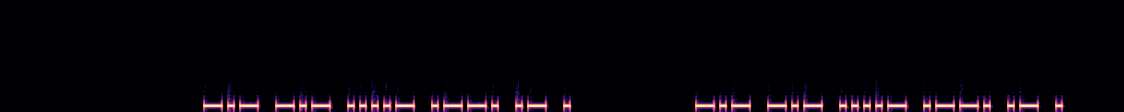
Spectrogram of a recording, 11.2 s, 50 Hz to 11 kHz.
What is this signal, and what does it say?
Morse code, heard as a keyed tone, about 21 wpm, 700 Hz. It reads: KK4PAE KK4PAE
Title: USA Call Signs - 6 Characters - Repeated 3x - 20wpm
